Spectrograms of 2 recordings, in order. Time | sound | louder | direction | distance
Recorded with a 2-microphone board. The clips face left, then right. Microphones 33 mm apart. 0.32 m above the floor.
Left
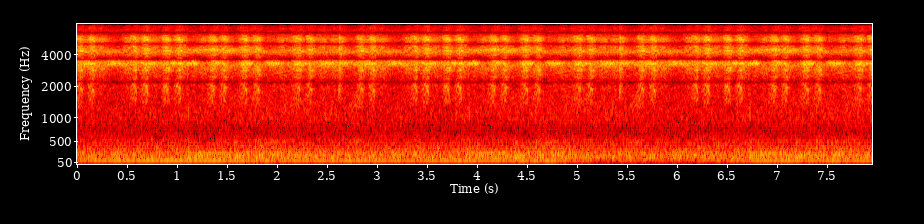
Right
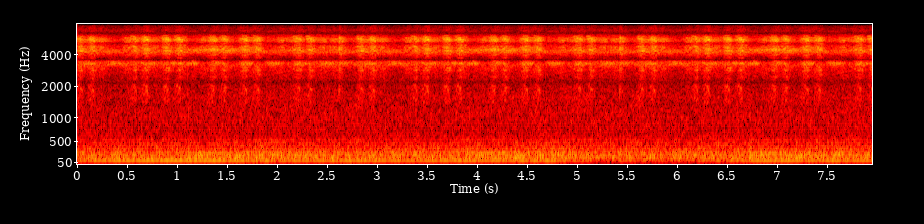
0.0 | an insect | left 9 dB | 70° left (ahead or behind) | ?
